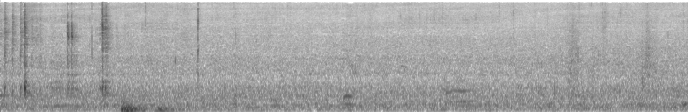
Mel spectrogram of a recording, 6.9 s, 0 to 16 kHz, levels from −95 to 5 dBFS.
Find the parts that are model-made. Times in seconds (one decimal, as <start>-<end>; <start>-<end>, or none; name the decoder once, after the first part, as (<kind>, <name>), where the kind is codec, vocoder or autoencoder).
0.7-4.8 (vocoder, BigVGAN v2)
